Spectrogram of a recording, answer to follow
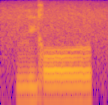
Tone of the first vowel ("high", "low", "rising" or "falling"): high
